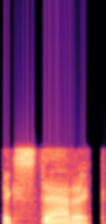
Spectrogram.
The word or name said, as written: ecstatic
